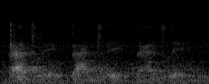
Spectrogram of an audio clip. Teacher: Tongue tip, tongue sides, sealing off the flow of air all the way around. And then we keep the tongue tip in place lowering the side rim or rims of the tongue so the air can stream out over the side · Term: lateral release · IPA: [ˈbædli]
